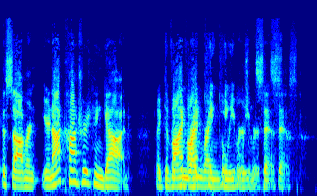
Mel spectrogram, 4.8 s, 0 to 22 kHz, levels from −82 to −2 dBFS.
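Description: Right after "sovereign you're not contradicting", from 1.71 to 1.81 s, there's a lost packet rebuilt from error correction. A few packets went missing, and the decoder filled the hole with the low-bitrate backup copies carried in the following packets. There's no gap, but that stretch turns grainy and a bit noisy.

From 2.56 s to the end, a doubled audio track comes in abruptly. It's a second copy, about 5 dB quieter, trailing about a fifth of a second behind, with no room tail. The likely cause is a slower capture path mixing in the same signal again.

The same kind of rebuilt-packet roughness shows up again at 3.17 to 3.27 s, inside the doubled section, and it has that same coarse, noisy texture.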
